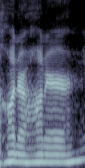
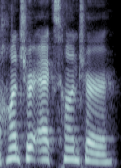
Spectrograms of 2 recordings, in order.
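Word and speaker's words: Hunter × Hunter: the hunter x hunter always pronounced the x uh the hunter x hunter and yu hakusho co-lab i'm not gonna let them turn me into one of them said i'm going to always pronounce the x i don't give a what they say where they say it's just better to say hunter hunter you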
